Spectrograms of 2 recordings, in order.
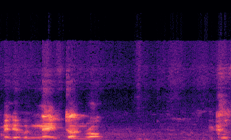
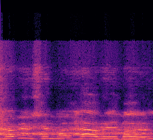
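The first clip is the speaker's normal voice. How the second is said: slow, pitched-up question; higher slower take; 9 semitones higher, slower than usual. Shown as a demonstration. Vlogger asking viewers, high slow playful question. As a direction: ask "Have you seen my Haribo?" high and slow. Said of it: "two takes".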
